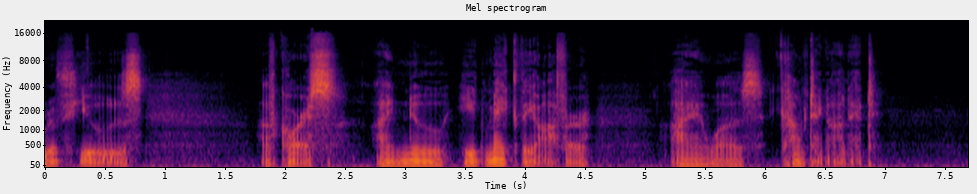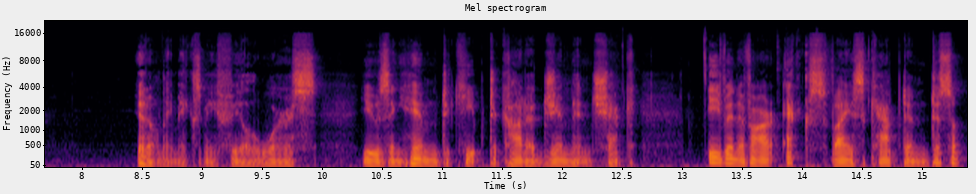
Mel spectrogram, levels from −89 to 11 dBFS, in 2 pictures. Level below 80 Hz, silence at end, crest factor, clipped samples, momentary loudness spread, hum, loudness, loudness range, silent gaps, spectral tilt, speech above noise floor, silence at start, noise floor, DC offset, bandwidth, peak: -40 dBFS; 0.05 s; 24 dB; under 0.1%; 14 LU; none; -30 LUFS; 10 LU; none; -4 dB/octave; 33 dB; 0 s; -62 dBFS; under 0.1%; 16.5 kHz; -6 dBFS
